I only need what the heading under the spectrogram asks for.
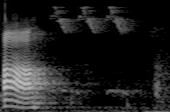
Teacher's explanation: आ के लिए जीभ नीचे, पीछे से, तो आ। इसी टाइप से ई, तो जीभ ई, और ऊ की साउंड फिर पीछे से आती है, ऊ, तो इसलिए पश्चिम में चले जाते हैं।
